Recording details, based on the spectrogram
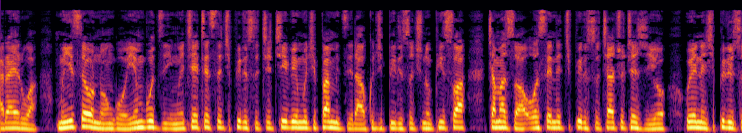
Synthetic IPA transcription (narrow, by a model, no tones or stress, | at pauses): irwa | muise̞won̤o̞ŋɡo̞je̞mbud͡ziːmwe̞t͡ʃe̞te̞se̞t͡ʃi̥piɾiso̞t͡ʃe̞t͡ʃiʋimut͡ʃipamid͡ziɾakut͡ʃi̥piɾiso̞t͡ʃino̞piswat͡ʃamazuʋao̞se̞ne̞t͡ʃi̥piɾiso̞t͡ʃat͡ʃo̞t͡ʃe̞ʐijouje̞ne̞t͡ʃi̥piɾiso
